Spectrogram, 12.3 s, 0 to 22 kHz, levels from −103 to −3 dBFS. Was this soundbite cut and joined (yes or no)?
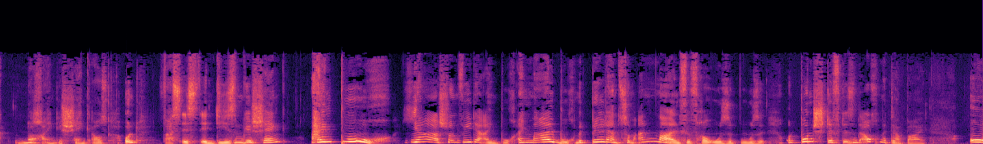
no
